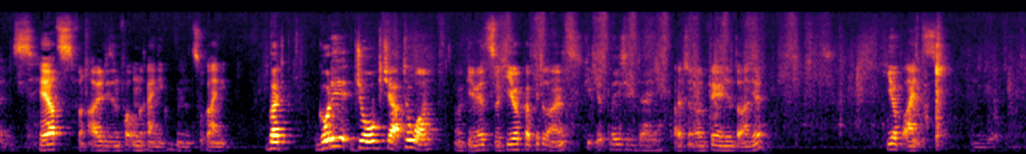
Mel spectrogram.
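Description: A middle-aged man speaks calmly, explaining.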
